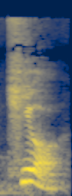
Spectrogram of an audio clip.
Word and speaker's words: ক্ষ: কিন্তু উচ্চারণের বেলায় এর উচ্চারণ কিন্তু হয় ক যোগ খ এর মতো। তবে শব্দের শুরুতে যদি এটি ব্যবহৃত হয় তখন কিন্তু এর উচ্চারণ খ এর মতো, যেমন ক্ষমা, ক্ষয়, ক্ষমতা ইত্যাদি। কিন্তু শব্দের মাঝে বা শেষে যদি ব্যবহৃত হয় তখন এর উচ্চারণ ক যোগ খ এর মতো, যেমন পক্ষ, রক্ষা, দক্ষতা ইত্যাদি। আশা করি সকলেই বুঝে ফেলেছ।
